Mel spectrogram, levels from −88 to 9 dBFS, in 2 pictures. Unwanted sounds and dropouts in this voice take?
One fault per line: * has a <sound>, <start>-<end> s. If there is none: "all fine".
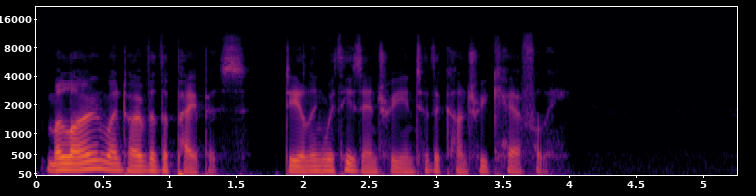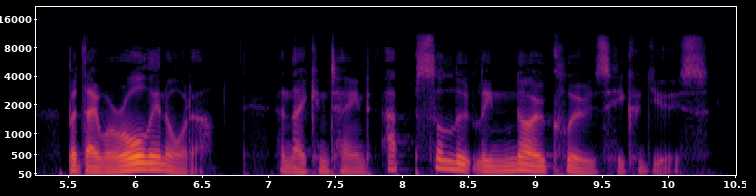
all fine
